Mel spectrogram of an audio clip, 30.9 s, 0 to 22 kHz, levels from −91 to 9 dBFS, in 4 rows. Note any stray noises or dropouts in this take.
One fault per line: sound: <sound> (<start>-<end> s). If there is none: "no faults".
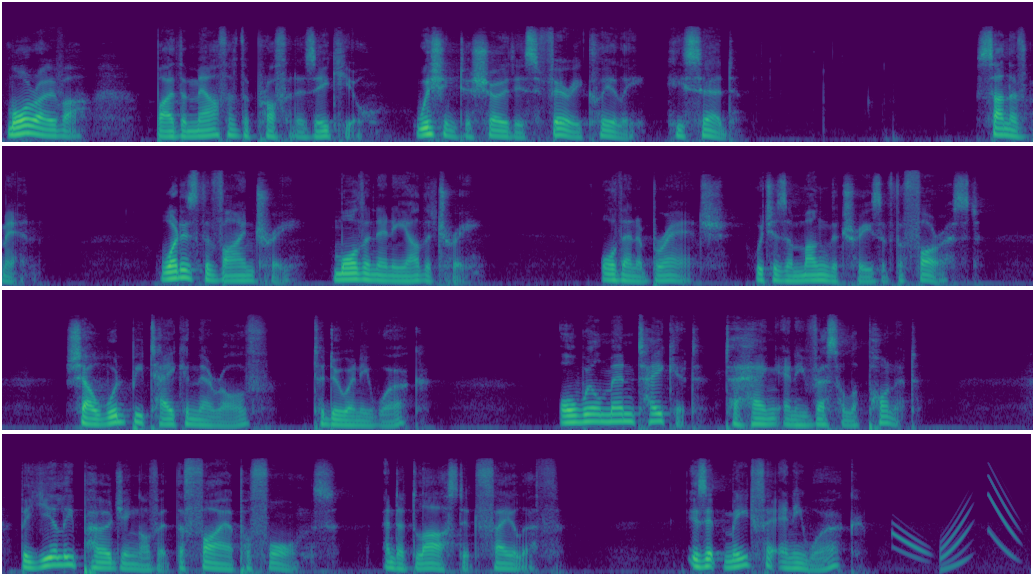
sound: chirp (29.9-30.9 s)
